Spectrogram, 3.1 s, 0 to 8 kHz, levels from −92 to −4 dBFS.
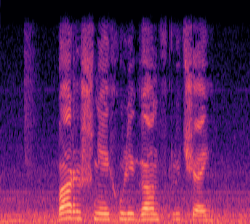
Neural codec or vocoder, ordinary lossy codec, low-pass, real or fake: none; Opus, 64 kbps; 7.2 kHz; real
